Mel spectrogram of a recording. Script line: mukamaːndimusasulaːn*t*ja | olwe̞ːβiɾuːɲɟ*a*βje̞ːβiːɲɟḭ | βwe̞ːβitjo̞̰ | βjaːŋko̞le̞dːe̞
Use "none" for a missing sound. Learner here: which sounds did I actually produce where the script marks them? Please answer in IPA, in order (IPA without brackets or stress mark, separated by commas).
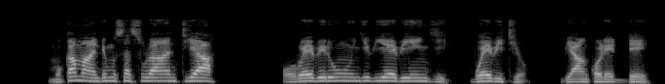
t, i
